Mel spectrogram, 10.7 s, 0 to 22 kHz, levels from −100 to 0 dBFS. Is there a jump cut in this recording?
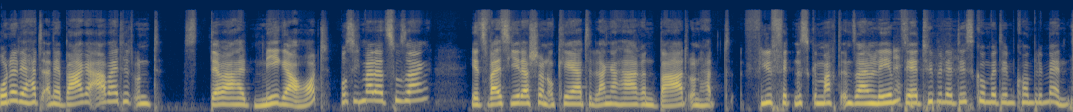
yes; 1 cut; at 9.0 s

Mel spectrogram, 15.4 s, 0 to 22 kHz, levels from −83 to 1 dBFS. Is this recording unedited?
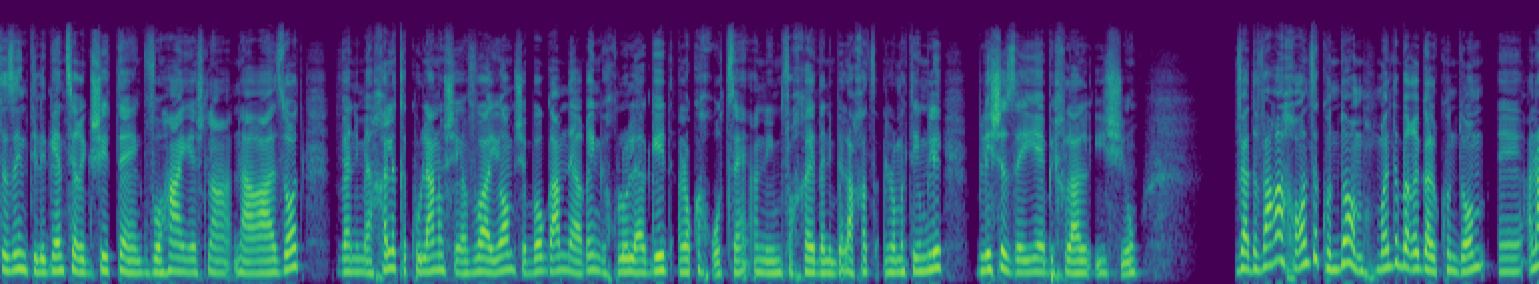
yes; 0 cuts

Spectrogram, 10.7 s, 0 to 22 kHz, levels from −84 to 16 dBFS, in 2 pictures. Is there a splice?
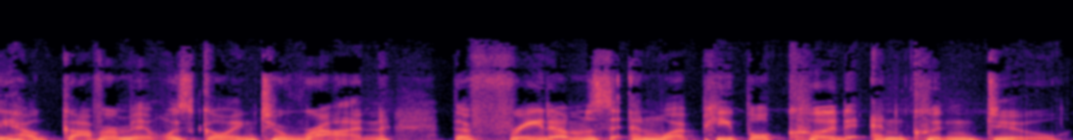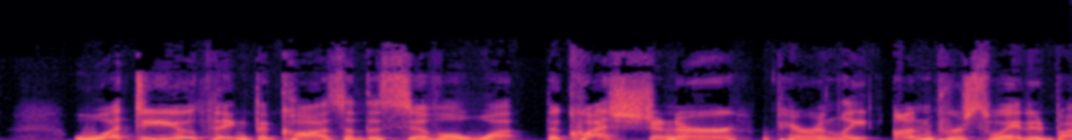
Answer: yes; 2 cuts; at 8.1 s, 9.2 s

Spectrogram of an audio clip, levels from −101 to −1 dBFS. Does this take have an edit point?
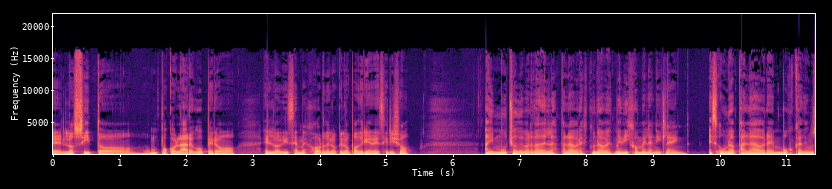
yes; 1 cut; at 9.7 s

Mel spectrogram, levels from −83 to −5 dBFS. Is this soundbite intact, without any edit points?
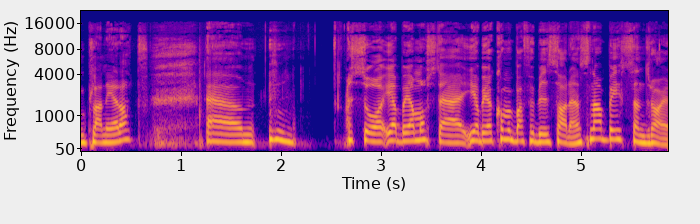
yes; 0 cuts

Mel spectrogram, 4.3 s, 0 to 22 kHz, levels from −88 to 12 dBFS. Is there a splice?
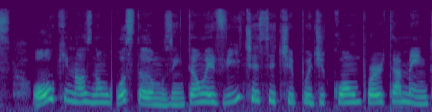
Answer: no; 0 cuts

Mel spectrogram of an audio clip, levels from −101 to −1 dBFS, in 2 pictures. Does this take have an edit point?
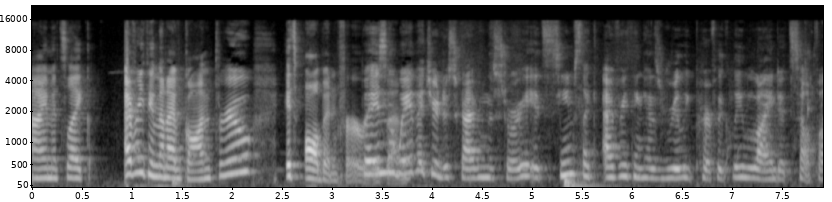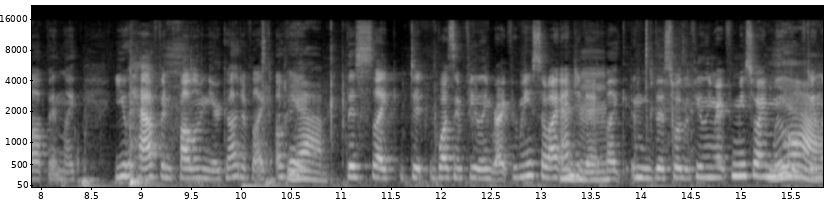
no; 0 cuts

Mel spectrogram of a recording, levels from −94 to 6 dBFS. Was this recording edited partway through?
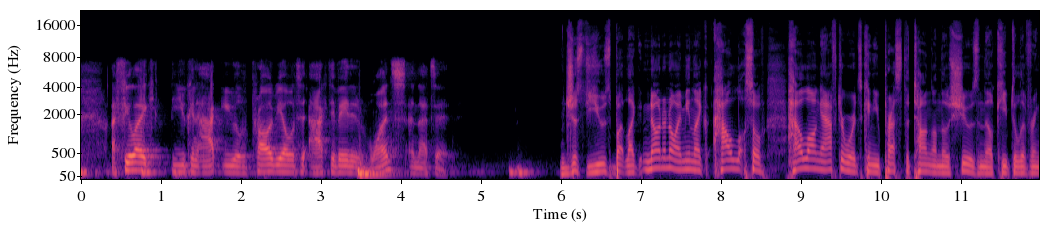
no; 0 cuts

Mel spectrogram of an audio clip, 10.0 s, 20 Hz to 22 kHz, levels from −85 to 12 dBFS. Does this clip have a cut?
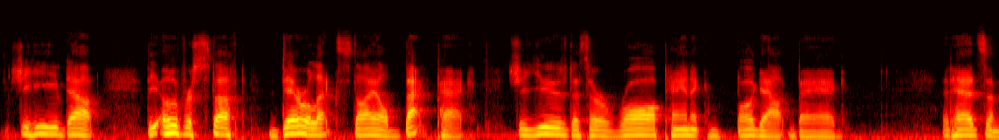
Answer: no; 0 cuts

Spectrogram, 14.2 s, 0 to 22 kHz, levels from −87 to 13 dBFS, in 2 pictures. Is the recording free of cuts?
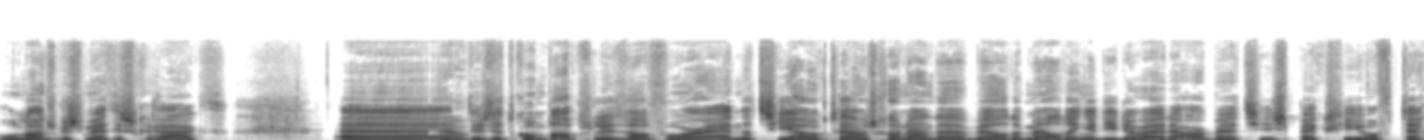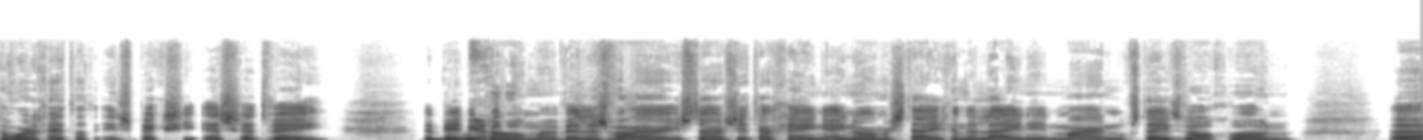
yes; 0 cuts

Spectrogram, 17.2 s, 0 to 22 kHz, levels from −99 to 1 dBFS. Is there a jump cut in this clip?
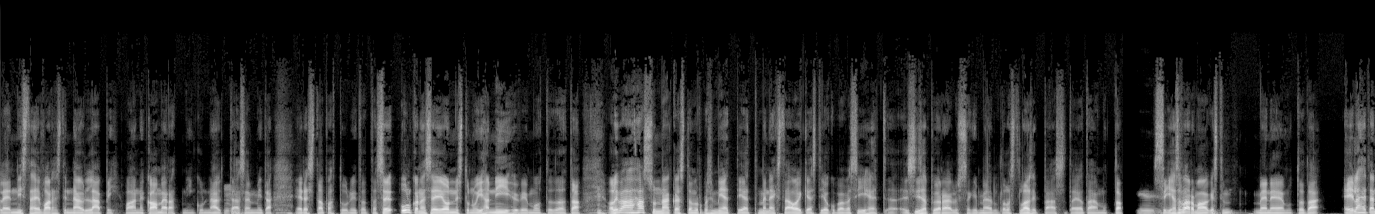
no; 0 cuts

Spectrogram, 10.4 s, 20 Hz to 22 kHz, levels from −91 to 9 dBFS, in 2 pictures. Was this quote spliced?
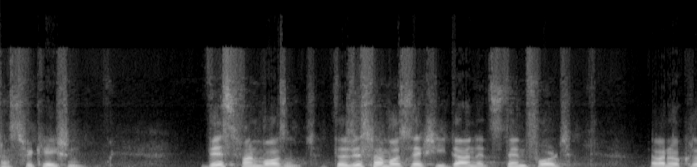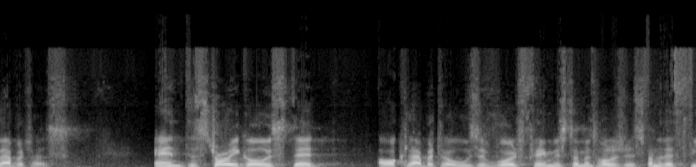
no; 0 cuts

